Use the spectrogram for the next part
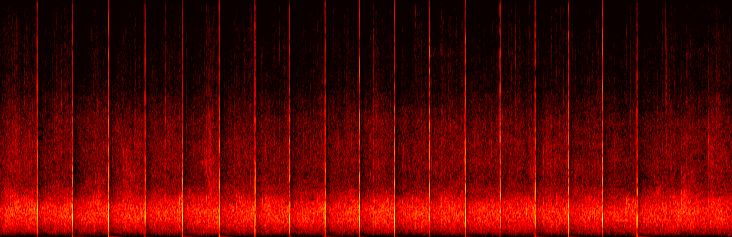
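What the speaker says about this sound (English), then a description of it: "A big round of applause also to our technicians" Applause from a congregation at a livestreamed church sending service, honoring the technical crew: a steady wash of clapping runs throughout, punctuated by sharp, evenly spaced claps in a regular rhythm.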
